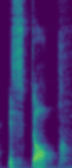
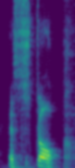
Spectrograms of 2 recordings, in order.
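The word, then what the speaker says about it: stalk: अब देखो कुछ और शब्द इसमें देखने को मिलेगा आपको, जैसे देखो STAL के क्या पढ़ते हैं, स्टॉक। STAL के क्या पढ़ते हैं, स्टॉक।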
